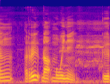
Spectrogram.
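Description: A rooster crowing in the background, drawn out through the second half, while a man speaks.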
